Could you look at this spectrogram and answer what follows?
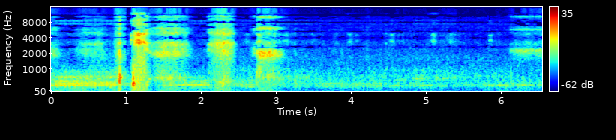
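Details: A few forceful sneeze bursts in quick succession, then a quiet room with faint hum; deliberately induced sneezes in a person who may be getting a cold, recorded on a phone.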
